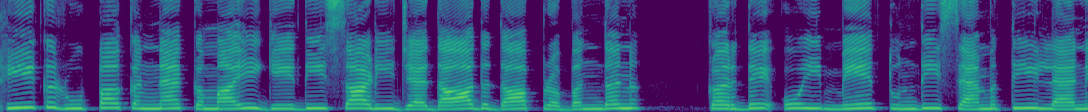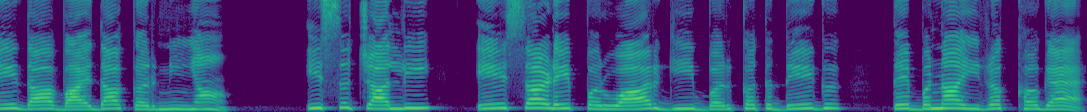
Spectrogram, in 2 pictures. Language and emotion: Dogri, neutral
